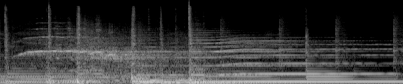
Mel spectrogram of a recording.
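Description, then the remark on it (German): A small mustang, Jumping Jack, gives a long, high whinny that slides and wavers, while sharp hoofbeats clop in an uneven rhythm underneath and continue after the neigh fades. “Und Lasseter weiß, dass ein kleiner Mustang erst mit dem Kampf beginnt, wenn man denkt, er sei erledigt, erschöpft, am Ende seiner Kraft.”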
